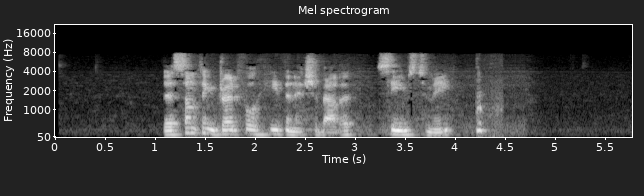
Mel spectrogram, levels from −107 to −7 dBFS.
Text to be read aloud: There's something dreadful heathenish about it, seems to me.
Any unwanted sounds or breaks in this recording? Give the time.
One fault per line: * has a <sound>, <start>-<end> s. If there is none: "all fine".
* has a laugh, 4.2-4.5 s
